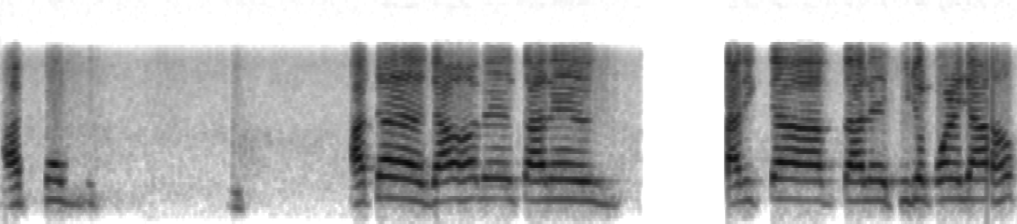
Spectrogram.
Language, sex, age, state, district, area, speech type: Bengali, male, 45-60, West Bengal, South 24 Parganas, urban, conversation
